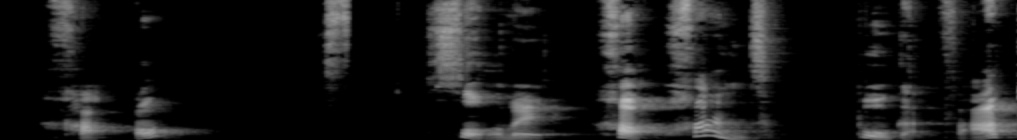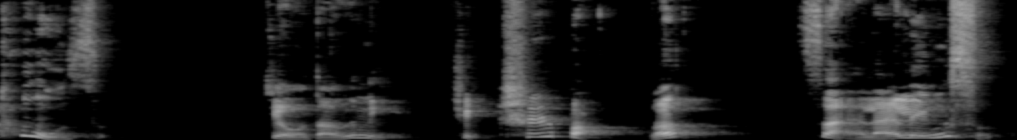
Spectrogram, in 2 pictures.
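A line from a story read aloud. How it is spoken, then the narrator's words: Laughing. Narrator (Chinese): 悟空笑说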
